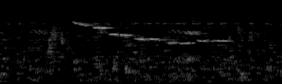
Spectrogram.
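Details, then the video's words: Flowerpecker (tledekan) song on a lure recording for cage birds: a thin, high whistled phrase of about six clipped notes stepping steadily downward over roughly one and a half seconds, over soft background hiss and faint chirps. "PANCINGan MANJUR BURUNG TLEDEAN SETRES DAN TURUN BIRAHI"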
